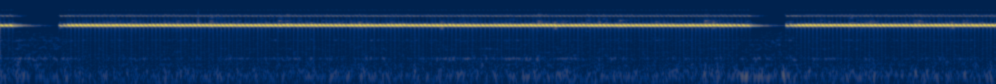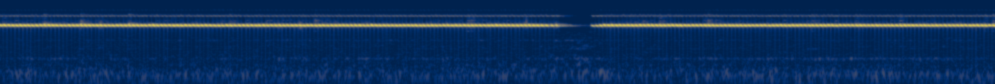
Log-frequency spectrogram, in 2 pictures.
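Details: A continuous shrill, ringing trill from a cricket runs for seven to eight seconds between short breaks. It holds one high pitch throughout, with a clean, quiet background.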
